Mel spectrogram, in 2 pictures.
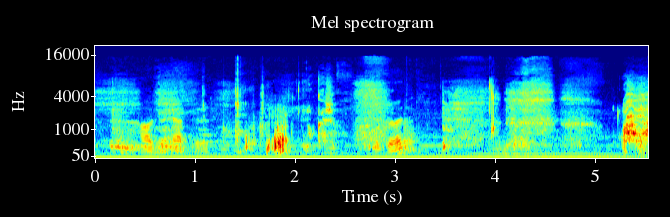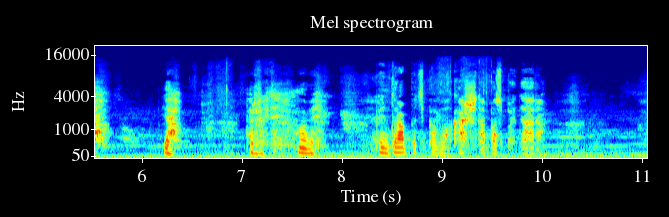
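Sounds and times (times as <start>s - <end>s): man breathing hard: 2.6s - 5.7s.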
